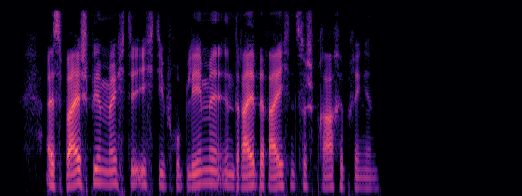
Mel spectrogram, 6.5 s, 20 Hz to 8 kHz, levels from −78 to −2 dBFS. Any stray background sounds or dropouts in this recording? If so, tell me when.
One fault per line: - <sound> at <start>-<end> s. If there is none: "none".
none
